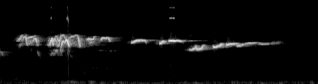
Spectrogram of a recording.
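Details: European robin song played back at half speed: a scratchy twittered burst, then a series of thin, drawn-out whistled notes, each slightly lower than the last, in quiet surroundings.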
